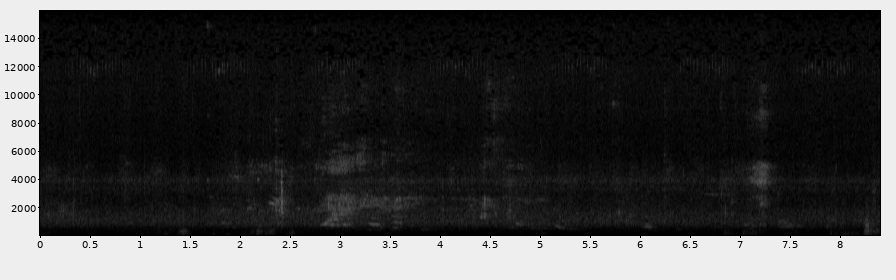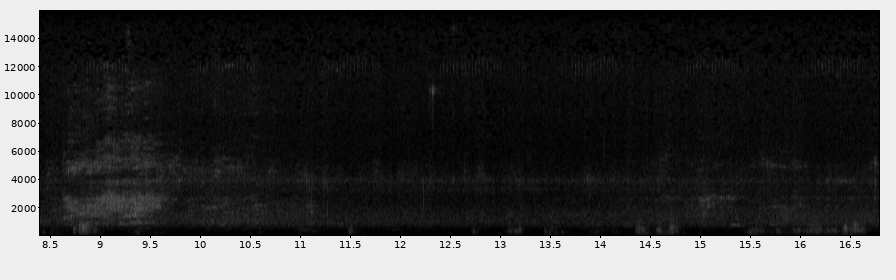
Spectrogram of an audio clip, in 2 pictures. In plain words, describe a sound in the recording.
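Wind blows and buffets in the open air.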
